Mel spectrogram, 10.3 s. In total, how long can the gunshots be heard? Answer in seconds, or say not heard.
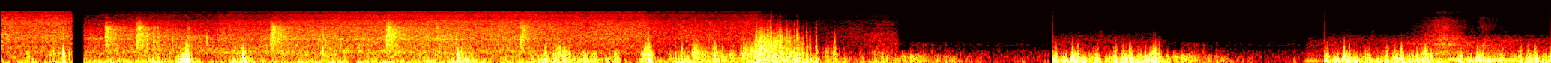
3 s.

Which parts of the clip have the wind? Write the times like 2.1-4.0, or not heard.
0.0-10.3.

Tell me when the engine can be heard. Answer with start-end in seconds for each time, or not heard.
8.7-10.3.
